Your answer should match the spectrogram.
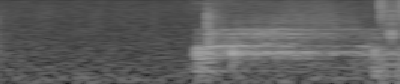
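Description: Near silence, then about a second in a man's voice holds a drawn-out, steady hesitation sound that runs straight into speech.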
